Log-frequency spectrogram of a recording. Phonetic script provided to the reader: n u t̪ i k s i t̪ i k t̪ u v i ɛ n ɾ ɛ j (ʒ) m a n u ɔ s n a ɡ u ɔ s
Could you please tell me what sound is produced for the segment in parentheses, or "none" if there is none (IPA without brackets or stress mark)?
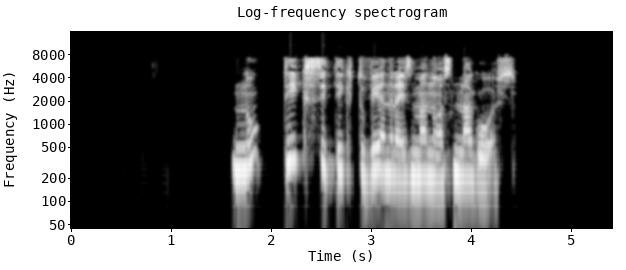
z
